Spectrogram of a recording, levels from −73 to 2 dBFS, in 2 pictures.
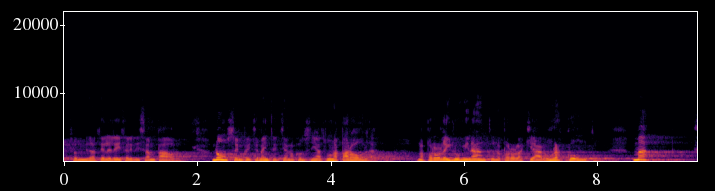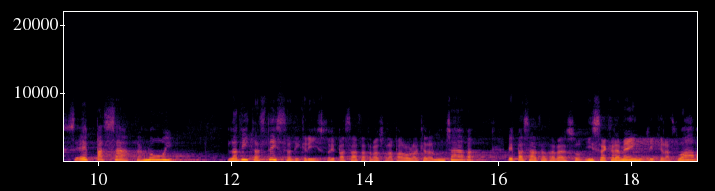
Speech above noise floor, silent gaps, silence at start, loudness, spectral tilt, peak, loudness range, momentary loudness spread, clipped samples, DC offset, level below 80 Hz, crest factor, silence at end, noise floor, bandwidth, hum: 21 dB; none; 0 s; -24 LUFS; -7.5 dB/octave; -8 dBFS; 3 LU; 15 LU; under 0.1%; under 0.1%; -70 dBFS; 16 dB; 0 s; -45 dBFS; 9.6 kHz; none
